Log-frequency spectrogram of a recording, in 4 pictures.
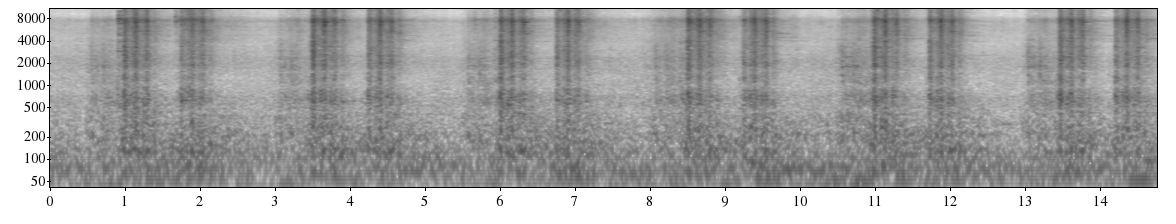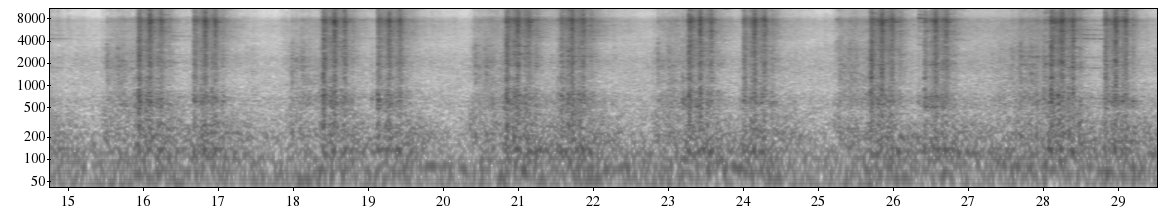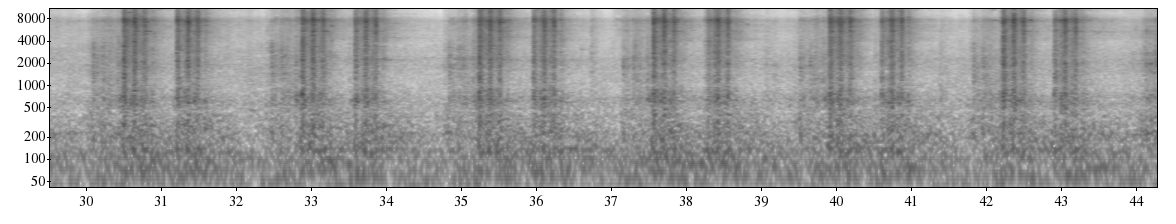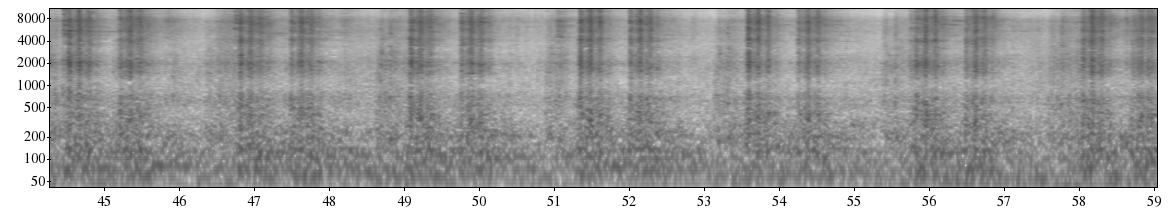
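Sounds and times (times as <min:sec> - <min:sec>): freight train rumbling past: 0:00.0 - 0:59.0
wheels clacking over rail joints: 0:00.0 - 0:59.0.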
